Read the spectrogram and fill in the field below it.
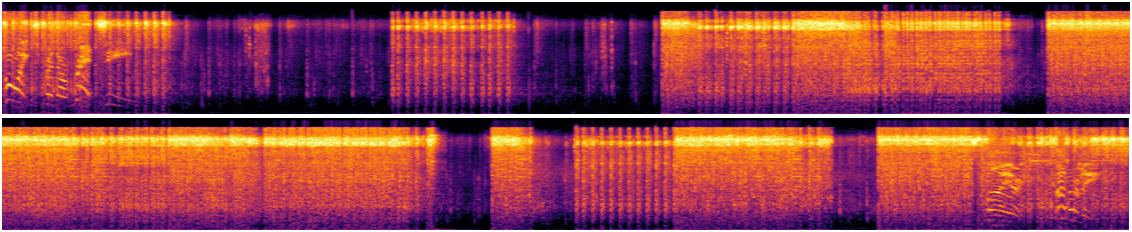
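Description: Rapid automatic gunfire from PUBG Mobile on the Warehouse map comes in long, loud, dense bursts broken by short silent gaps, with game voice lines mixed in.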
